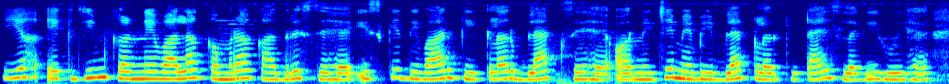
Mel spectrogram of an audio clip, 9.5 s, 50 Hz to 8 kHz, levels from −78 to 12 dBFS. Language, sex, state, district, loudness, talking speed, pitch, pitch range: Hindi, female, Jharkhand, Palamu, -14 LUFS, 170 wpm, 240 Hz, 225-260 Hz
